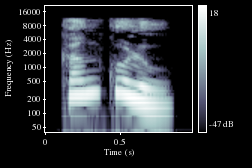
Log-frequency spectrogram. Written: ಕೌಂಕುಳ್

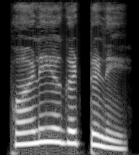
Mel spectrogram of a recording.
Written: ಪಾಳೆಯಗಟ್ಟಳೆ

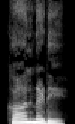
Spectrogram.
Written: ಕಲ್ನಡು

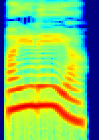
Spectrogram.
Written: ಐಳೇಯ

